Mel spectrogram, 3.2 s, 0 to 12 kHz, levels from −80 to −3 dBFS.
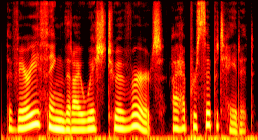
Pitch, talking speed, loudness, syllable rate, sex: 195 Hz, 205 wpm, -16 LUFS, 5.7 syllables/s, female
